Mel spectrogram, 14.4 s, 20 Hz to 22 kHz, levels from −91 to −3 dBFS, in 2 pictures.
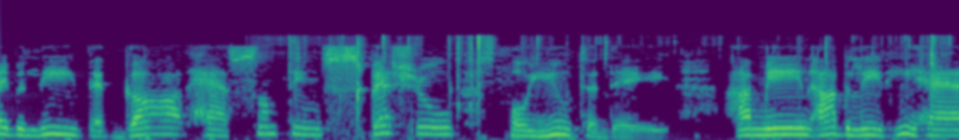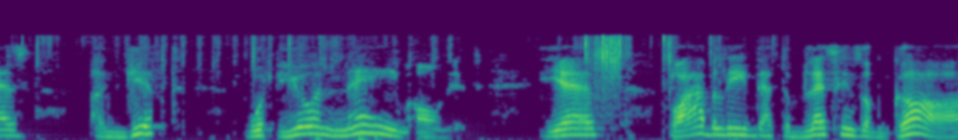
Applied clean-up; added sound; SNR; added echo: classical method spectral subtraction.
